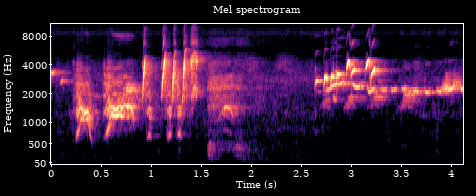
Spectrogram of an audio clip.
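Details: Magpie-robin, previously silent, singing after being lured with recorded song of its kind. A loud burst of mixed chattering and sharp clicky notes gives way after a pause to a thin, sustained, wavering whistle.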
